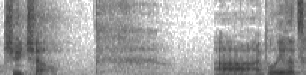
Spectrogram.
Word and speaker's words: Chuchel: As for what I have been playing, I have been playing this delightful little point-and-click-ish game called Chuchel. I believe that's how you pronounce it.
